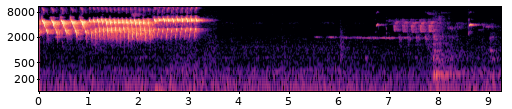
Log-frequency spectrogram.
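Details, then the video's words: Canary giving a rapid repeated trill for about three seconds, then stopping; the rest holds only faint thin notes and a soft knock against quiet room background. "Canary's voice A very beautiful canary's chirping canary's voice"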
